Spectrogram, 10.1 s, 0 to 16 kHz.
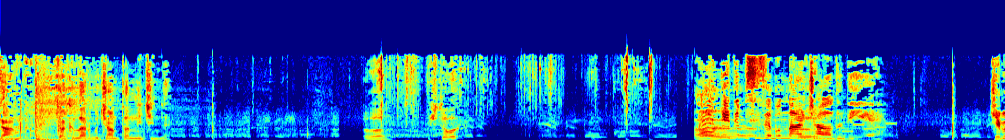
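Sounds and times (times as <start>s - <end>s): quiet voices murmuring: 1.4s - 10.0s.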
